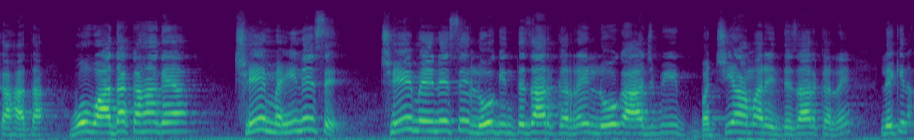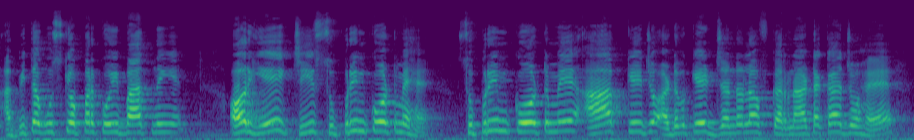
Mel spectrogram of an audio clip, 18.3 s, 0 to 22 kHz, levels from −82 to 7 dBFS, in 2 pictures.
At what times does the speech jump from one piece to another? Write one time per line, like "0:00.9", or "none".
none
